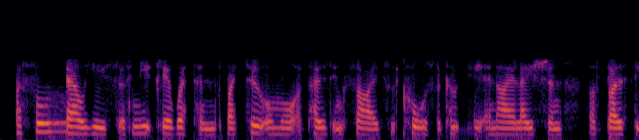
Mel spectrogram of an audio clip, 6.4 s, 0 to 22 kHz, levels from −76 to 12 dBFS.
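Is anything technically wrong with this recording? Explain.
Yes. The whole clip shows GSM full-rate codec damage: speech confined to about 250 Hz to 3.6 kHz, buzzy and gravelly from coarse pulse excitation. A spectrogram shows a hard band edge and grainy harmonics.

Lost GSM frames occur at 0.48–0.67 s, 2.42–2.47 s, and in scattered runs of up to about 70 ms across 4.54–4.79 s. Concealment repeats the last good frame, so the sound freezes into a rough, metallic ring. These show as smeared, frozen spectral bands.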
